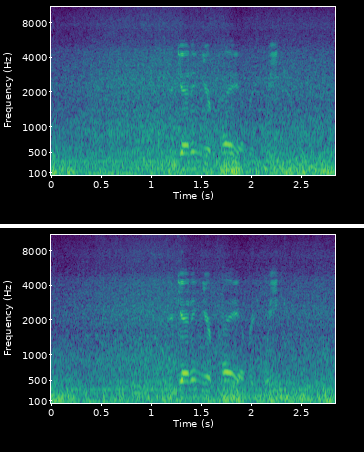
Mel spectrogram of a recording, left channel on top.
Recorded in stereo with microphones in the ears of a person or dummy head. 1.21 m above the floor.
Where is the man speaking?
25° right (ahead or behind).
